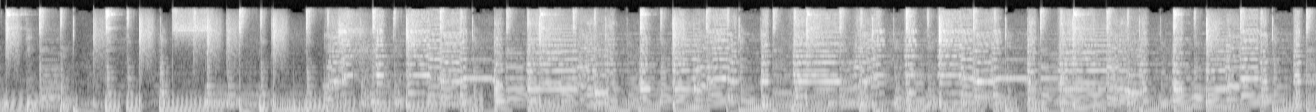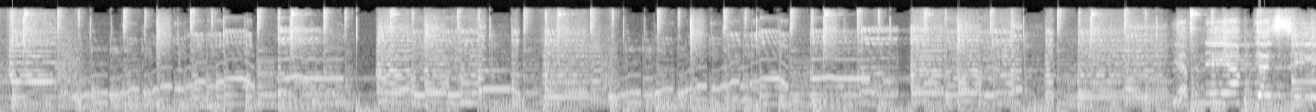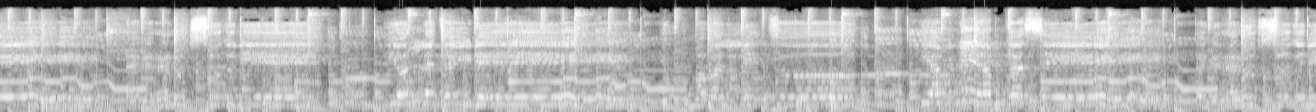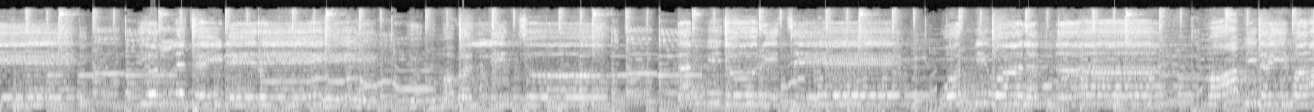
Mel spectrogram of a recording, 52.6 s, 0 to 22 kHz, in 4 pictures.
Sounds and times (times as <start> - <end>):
Music: 0.0 - 52.6.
